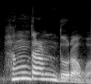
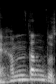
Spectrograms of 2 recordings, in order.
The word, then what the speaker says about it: 항담도: 그래서 이걸 뭐라 그러냐면 항담도라고 하거든요. 발음 잘 하셔야 돼요. 항담도. 자, 따라해 볼까요? 안 할게요. 자, 항담도인데 함담도 잘 보세요.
